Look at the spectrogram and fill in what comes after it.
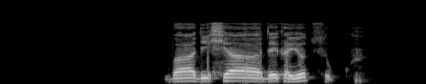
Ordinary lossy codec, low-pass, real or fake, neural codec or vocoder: Opus, 64 kbps; 7.2 kHz; fake; codec, 16 kHz, 16 kbps, FreqCodec, larger model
